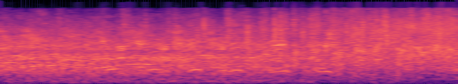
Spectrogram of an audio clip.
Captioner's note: laughter; applause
